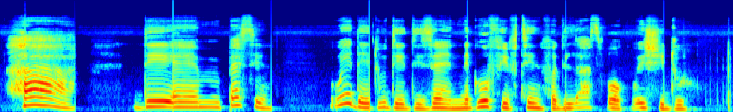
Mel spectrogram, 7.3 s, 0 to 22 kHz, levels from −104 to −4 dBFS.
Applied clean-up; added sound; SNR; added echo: none; none; none; none.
